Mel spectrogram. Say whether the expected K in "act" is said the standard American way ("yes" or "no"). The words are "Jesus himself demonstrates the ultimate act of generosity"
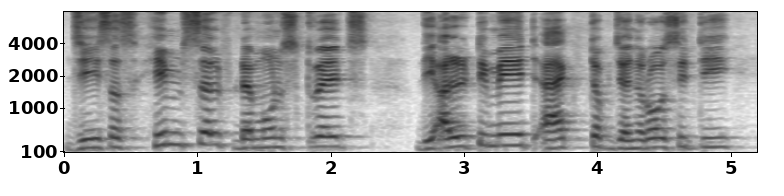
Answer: yes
